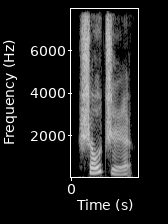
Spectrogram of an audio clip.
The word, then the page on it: 手指: shǒu zhǐ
